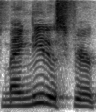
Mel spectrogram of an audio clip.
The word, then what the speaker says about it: magnetosphere: tail so so that's that's how you remember to pronounce magnetosphere correctly is think of magneto and then put a sphere on the end of it good good nice all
